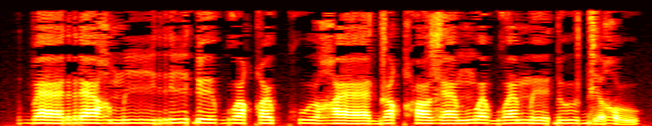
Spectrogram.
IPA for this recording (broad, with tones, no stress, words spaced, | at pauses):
bæː˨ ræ˨ʁmiː˨ri˧ ɗe˧ ɡʷɯ˨qy˨ kʷʰɯ˨ʁæː˨ dɯ˧qʰo˧zæ˧ ŋʷæ˦˨ɡʷæ˧ me˨ɗɯː˧dḭ˧ʁṵ˨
